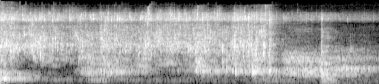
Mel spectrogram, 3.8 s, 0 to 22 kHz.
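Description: About 1.5 litres of warm water pours steadily into a container for hand-washing a blanket, with a broad rushing splash, then eases off near the end; no voices.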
